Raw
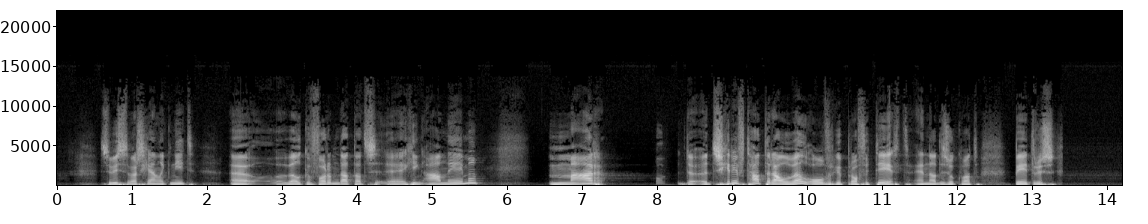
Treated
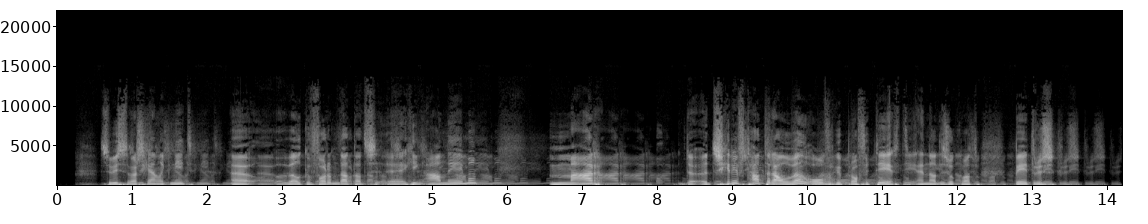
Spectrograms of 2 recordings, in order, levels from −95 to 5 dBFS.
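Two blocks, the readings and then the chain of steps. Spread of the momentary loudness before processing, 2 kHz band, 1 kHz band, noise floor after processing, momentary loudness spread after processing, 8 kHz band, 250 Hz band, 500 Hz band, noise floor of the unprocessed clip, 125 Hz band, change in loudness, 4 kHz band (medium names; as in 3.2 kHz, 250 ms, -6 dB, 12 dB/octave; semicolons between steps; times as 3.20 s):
11 LU, -5.5 dB, -5.5 dB, -58 dBFS, 20 LU, -5.5 dB, -5.5 dB, -5.5 dB, -66 dBFS, -5.5 dB, -5.5 dB, -5.5 dB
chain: gate with hold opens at -49 dBFS; on a send: feedback delay 347 ms, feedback 41%, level -17 dB; on the sum: trim -5.5 dB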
